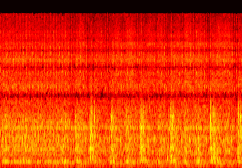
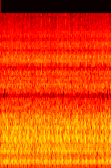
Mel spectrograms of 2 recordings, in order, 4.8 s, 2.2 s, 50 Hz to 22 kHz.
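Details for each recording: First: Mercedes E320 CDI diesel daily driver, EGR unplugged and in limp mode: idle stumbles with irregular thumps and barely stays running while the EGR is held open; the main cause was later found to be a disconnected swirl-flap linkage starving the engine of air. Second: Mercedes E320 CDI diesel idling smoothly with even clatter, no misfire, once the EGR valve returns to normal; EGR opening during warm-up caused stumbling, and a disconnected swirl flap linkage was the main cause.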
